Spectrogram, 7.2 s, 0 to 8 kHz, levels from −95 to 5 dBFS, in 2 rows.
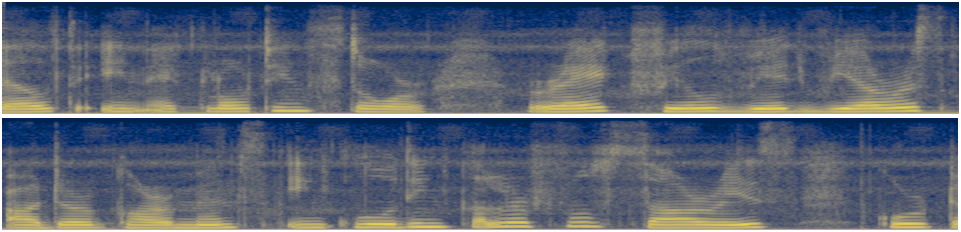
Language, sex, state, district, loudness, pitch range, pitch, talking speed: English, female, Nagaland, Kohima, -14 LUFS, 205-235 Hz, 215 Hz, 115 wpm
